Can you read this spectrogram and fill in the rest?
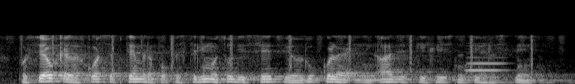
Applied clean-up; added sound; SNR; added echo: none; Wind instrument, woodwind instrument + Rattle (instrument); 17 dB; none.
